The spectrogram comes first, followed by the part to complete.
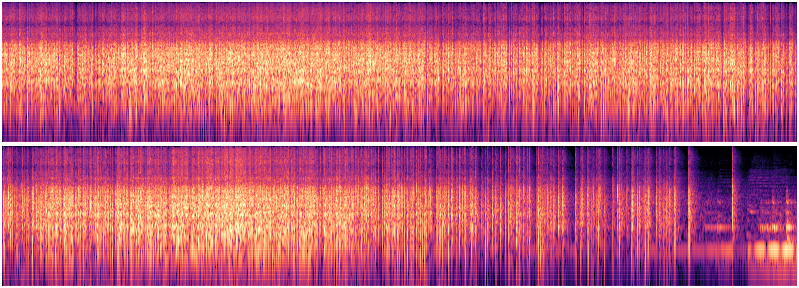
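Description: Long strings of red paper firecrackers exploding on the road in a loud, continuous, rapid crackle. The crackle thins into scattered separate bangs over the last several seconds and stops just before the end.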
